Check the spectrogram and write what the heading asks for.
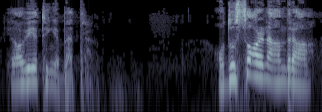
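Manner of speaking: normal talking voice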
